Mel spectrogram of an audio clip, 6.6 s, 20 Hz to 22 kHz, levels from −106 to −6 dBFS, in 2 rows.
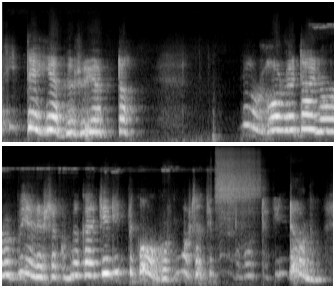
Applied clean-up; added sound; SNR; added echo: neural mask model DeepFilterNet 3.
